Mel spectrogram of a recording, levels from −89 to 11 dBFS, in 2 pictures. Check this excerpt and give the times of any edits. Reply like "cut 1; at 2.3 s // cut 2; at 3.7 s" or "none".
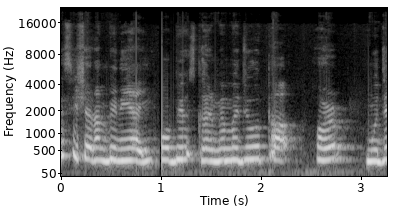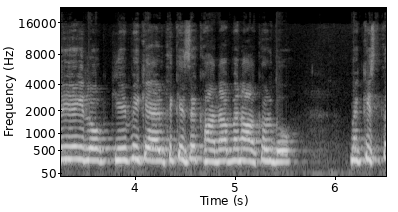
cut 1; at 1.0 s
